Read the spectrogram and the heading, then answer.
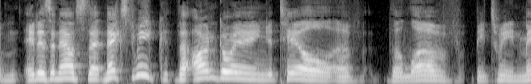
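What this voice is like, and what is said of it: Usual voice. Nothing is said of it.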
